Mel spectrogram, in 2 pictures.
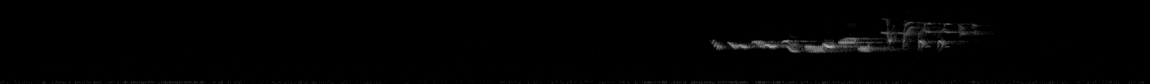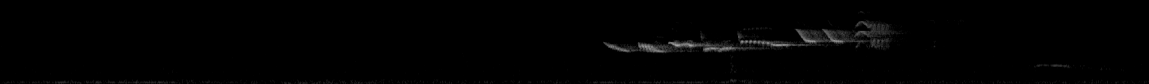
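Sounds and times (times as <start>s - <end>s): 
Common blackbird singing: 7.1s - 10.0s, 17.5s - 21.3s.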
